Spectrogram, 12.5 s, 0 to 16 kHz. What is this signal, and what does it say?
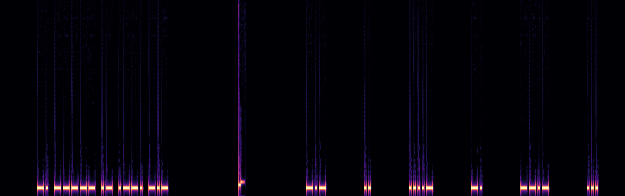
Morse code, heard as a keyed tone, about 28 wpm, spaced as for 14 wpm, 700 Hz. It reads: N0APK KI4NQS
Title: USA Call Signs - 6x Character Spacing - 28wpm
